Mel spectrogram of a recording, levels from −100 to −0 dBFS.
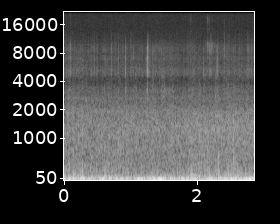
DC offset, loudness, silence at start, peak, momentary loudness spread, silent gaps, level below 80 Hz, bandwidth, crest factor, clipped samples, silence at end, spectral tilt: under 0.1%; -27 LUFS; 0 s; -6 dBFS; 2 LU; none; -20 dBFS; 11 kHz; 14 dB; under 0.1%; 0 s; -5 dB/octave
